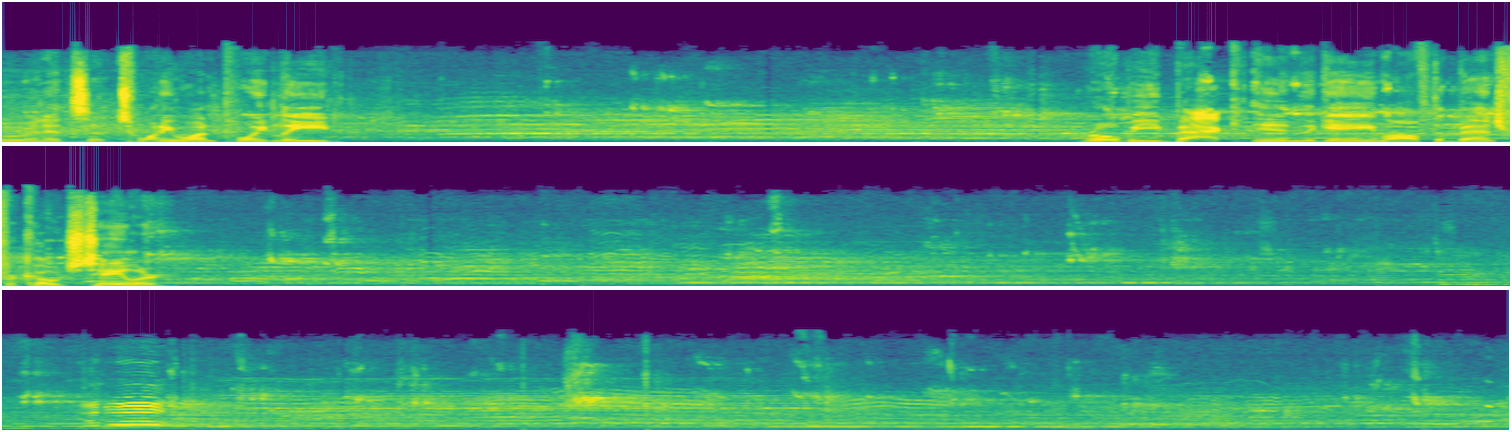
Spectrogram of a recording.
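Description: A crowd murmurs steadily in a large echoing arena.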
